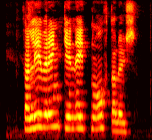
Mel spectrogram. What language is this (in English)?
Icelandic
